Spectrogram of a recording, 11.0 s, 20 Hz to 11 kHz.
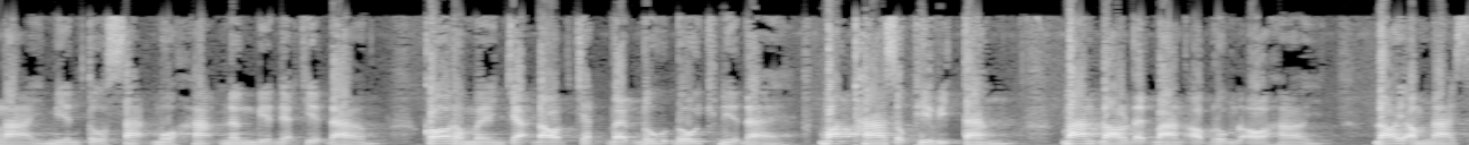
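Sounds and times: person chanting: 0.0s - 11.0s.

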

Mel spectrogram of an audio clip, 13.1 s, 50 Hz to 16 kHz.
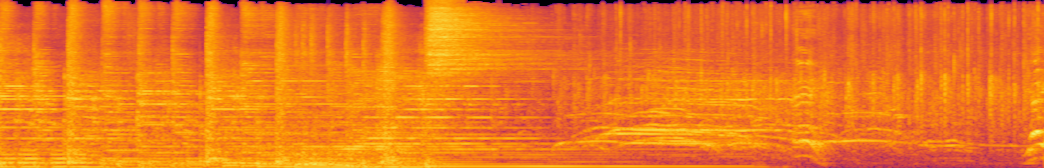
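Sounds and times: rock band final chord: 0.0s - 9.8s
audience applauding and cheering: 4.4s - 13.0s.

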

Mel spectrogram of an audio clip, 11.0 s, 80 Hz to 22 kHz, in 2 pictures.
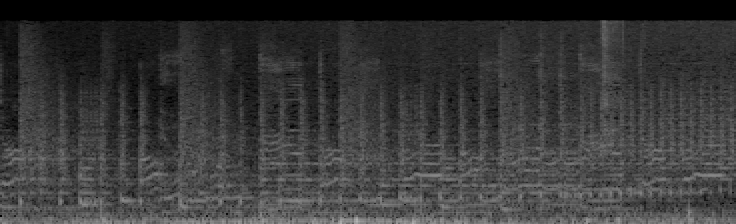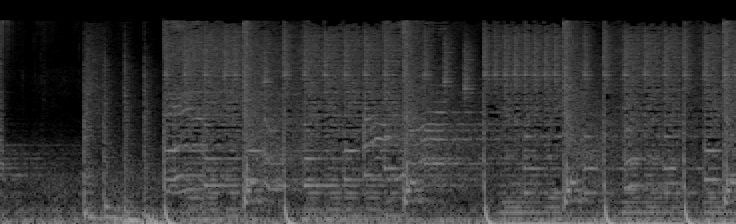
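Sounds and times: melody over steady beat: 6.8s - 11.0s.

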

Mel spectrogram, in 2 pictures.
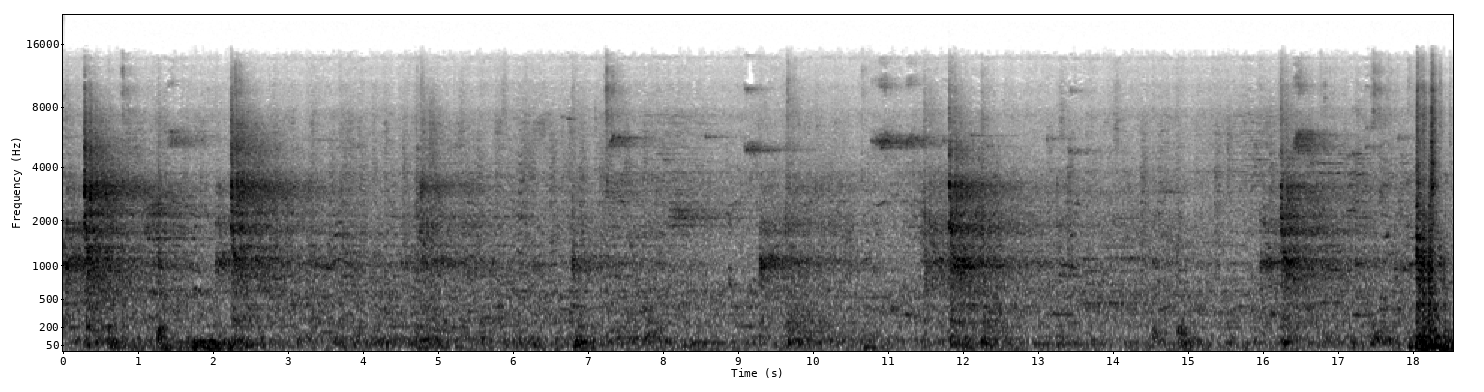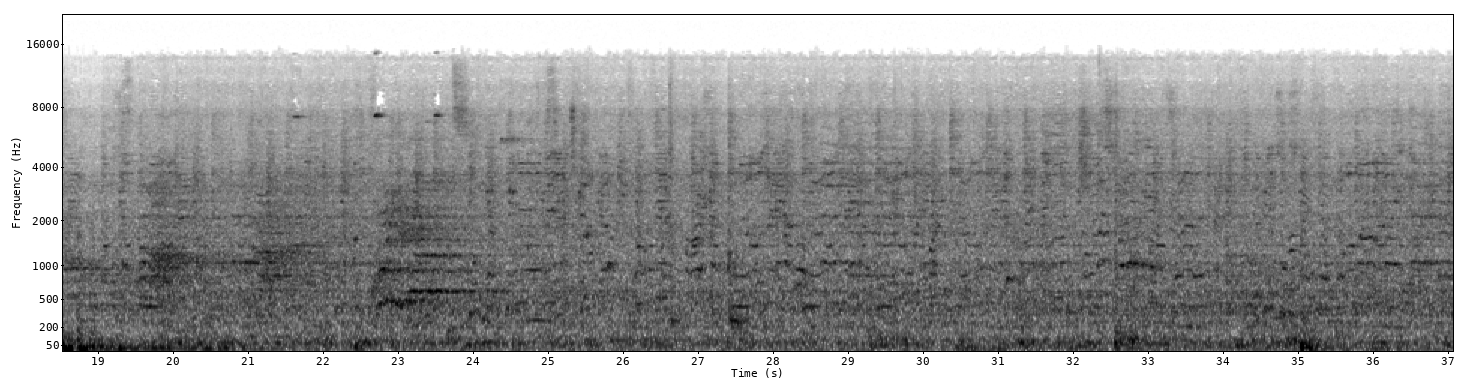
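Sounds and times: hollow room rumble: 0.0s - 37.0s
sneaker squeaks: 1.1s - 2.2s, 6.7s - 10.0s, 10.6s - 12.0s, 16.0s - 17.3s.

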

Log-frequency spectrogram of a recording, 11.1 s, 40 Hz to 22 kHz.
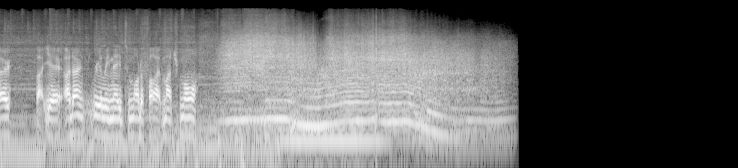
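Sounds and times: car engine revving high: 2.9s - 7.8s.

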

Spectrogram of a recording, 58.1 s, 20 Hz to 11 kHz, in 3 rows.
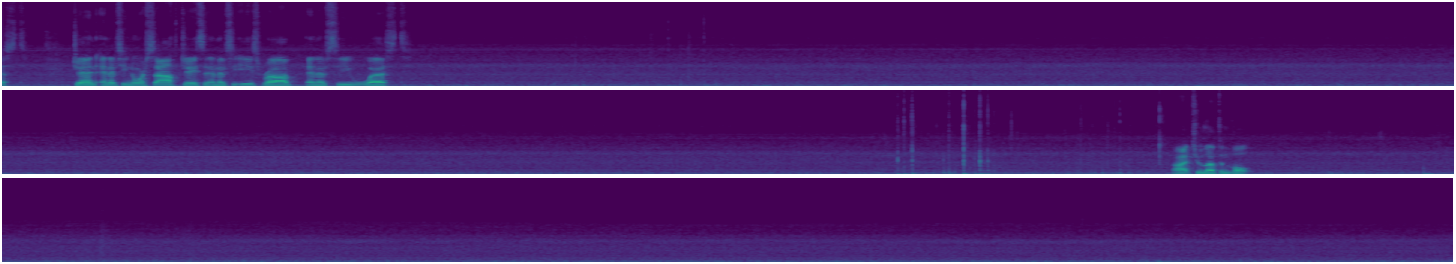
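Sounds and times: steady low hum: 0.0s - 58.0s
computer keyboard typing: 8.6s - 9.6s, 31.1s - 34.6s.

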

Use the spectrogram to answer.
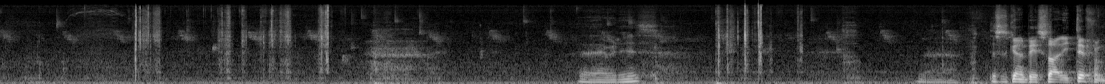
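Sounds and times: camera handling clicks: 1.3s - 1.6s.

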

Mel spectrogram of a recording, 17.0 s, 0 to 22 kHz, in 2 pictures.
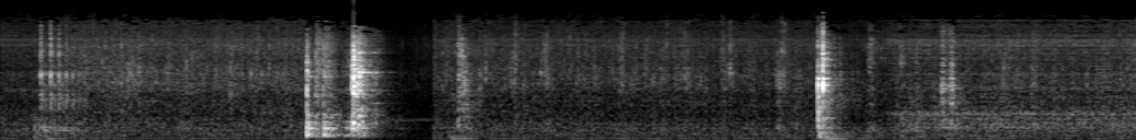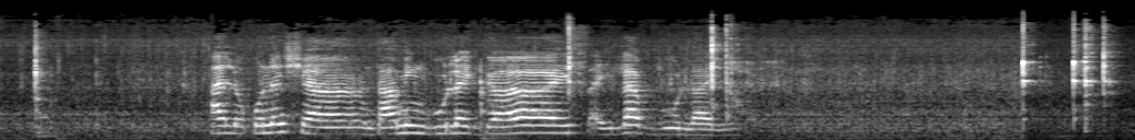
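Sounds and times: pots and pans crashing: 2.3s - 3.0s
utensils scraping a wok: 13.7s - 14.5s.

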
